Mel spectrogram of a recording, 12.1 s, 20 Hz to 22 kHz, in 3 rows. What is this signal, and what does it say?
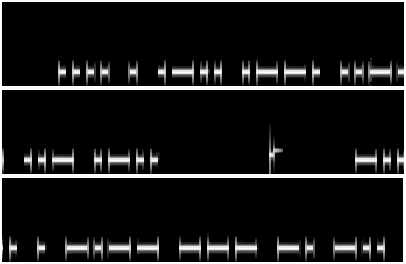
Morse code, heard as a keyed tone, about 17 wpm, 700 Hz. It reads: HELPFUL BEYOND
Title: Sentences from Top 1000 Words - Review Part 6 - New Word Drill - 17wpm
